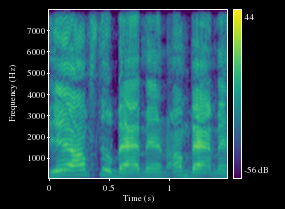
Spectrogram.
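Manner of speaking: mocking put-on voice. Retelling how Ben Affleck kept insisting: imitating Ben Affleck. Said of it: "Ben Affleck sat there and lied".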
